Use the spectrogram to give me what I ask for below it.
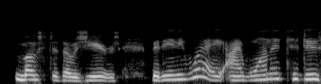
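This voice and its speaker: In a Southern US accent, a woman speaks at a moderate pace with ordinary pitch variation. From Oklahoma, US South. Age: 70s. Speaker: author and nurse. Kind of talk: interview.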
